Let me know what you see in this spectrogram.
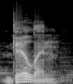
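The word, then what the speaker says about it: Vylyn: Here is his villain. Her name is villain but it's spelled v y l yn.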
